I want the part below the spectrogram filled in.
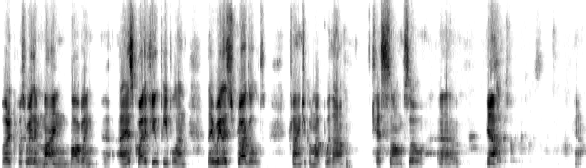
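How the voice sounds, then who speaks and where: A man's voice: medium pitch, sing-song, measured pace, creaky, long pauses, a bit bright. A man with a Swedish accent, casually recounting a concert on a podcast in a rambling, self-correcting way. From Sweden. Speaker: podcast co-host. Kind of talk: casual chat. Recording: dull lo-fi audio.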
